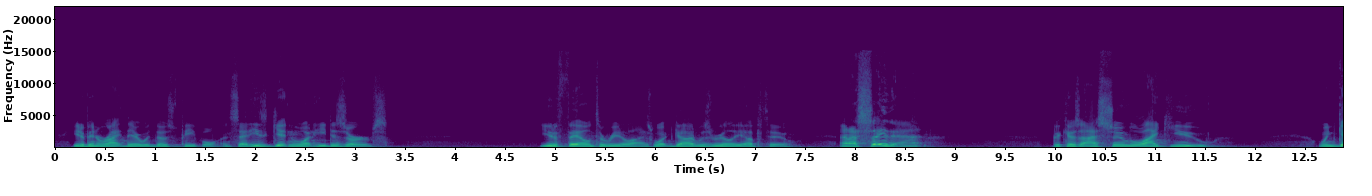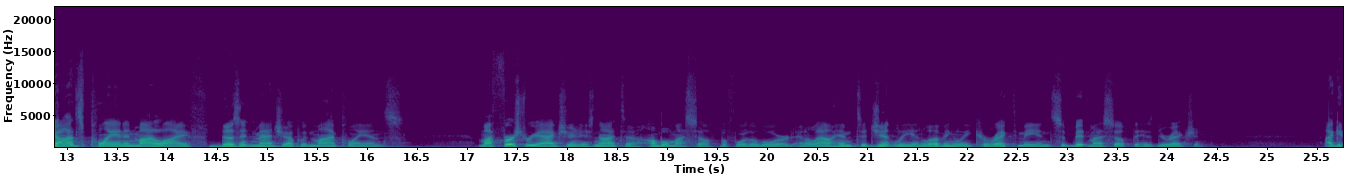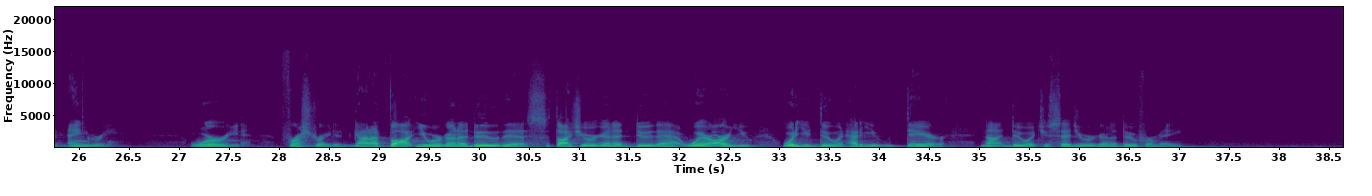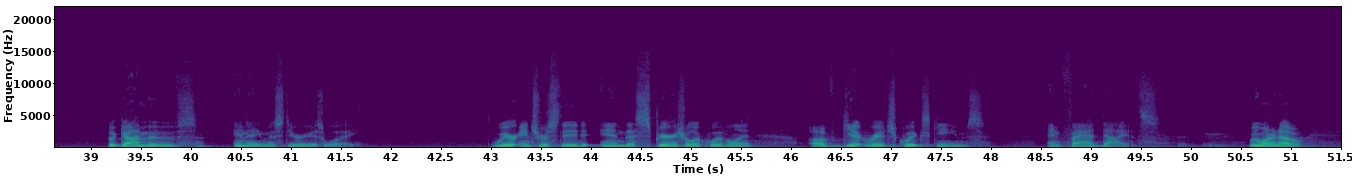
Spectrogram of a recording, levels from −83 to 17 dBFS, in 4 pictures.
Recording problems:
muffled; very; fading above 2 kHz

